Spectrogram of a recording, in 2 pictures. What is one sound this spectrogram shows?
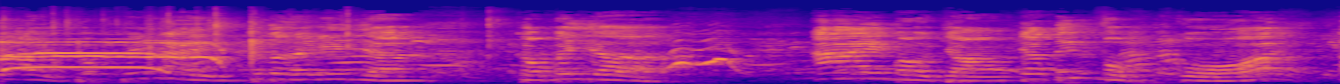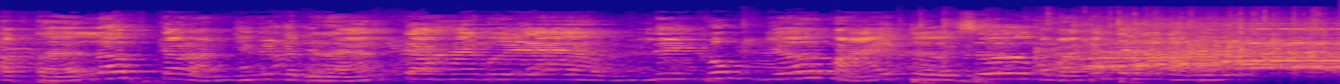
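A man speaks steadily into a microphone over loudspeakers.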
